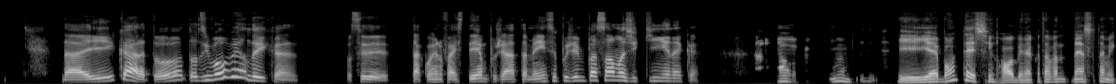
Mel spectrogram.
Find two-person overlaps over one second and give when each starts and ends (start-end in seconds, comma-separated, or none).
none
